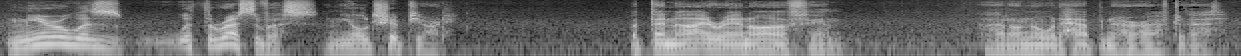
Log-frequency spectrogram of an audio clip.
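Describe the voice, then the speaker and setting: Expressive, casual young guy. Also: mid-range voice, moderate pace, slight background noise. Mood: guilty, downcast. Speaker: voice actor. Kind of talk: video game cutscene acting.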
